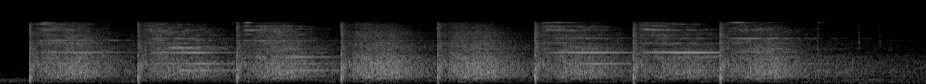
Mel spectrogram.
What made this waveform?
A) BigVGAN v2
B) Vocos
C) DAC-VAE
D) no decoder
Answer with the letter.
C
